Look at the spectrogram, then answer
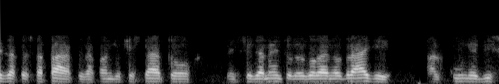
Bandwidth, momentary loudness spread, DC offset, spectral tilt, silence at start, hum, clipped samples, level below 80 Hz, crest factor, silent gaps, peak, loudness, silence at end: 4 kHz; 13 LU; under 0.1%; -6.5 dB/octave; 0 s; none; under 0.1%; -52 dBFS; 18 dB; none; -2 dBFS; -20 LUFS; 0.1 s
